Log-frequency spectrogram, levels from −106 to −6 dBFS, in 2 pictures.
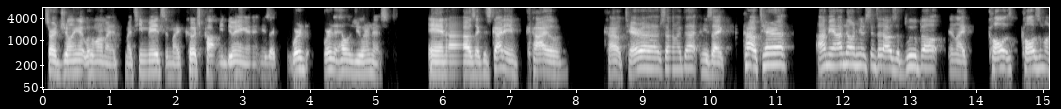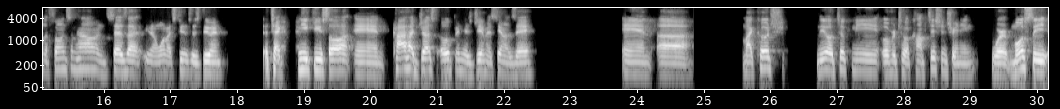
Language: English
